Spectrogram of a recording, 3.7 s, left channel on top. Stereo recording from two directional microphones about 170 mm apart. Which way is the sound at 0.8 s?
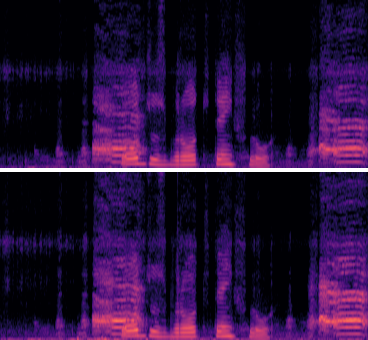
35° right (ahead or behind).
